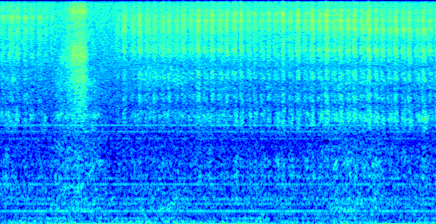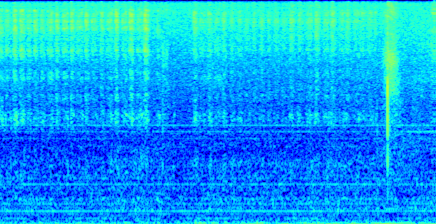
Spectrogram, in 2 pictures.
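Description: Colored pencil shading on a coloring-book page: the lead rubbing across the paper in repeated strokes that swell and fade about once a second.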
